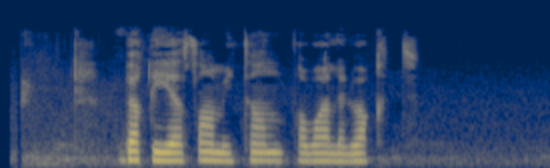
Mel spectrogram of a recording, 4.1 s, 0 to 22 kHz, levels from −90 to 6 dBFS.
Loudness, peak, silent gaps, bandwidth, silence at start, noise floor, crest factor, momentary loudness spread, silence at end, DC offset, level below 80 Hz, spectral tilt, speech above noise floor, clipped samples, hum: -22 LUFS; -2 dBFS; none; 10.5 kHz; 0.15 s; -56 dBFS; 22 dB; 21 LU; 1 s; under 0.1%; -68 dBFS; -5.5 dB/octave; 35 dB; under 0.1%; none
